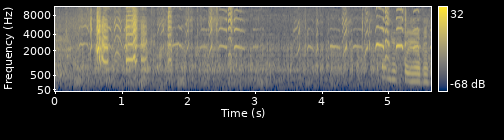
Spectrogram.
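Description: A dog's squeaky toy gives repeated high, sharp squeaks in irregular clusters, fairly close but not loud, outdoors on grass.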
